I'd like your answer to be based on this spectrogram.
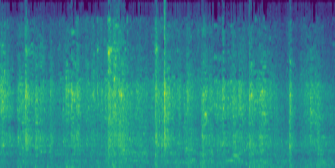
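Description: Pakistan Express passenger train rolling into Faisalabad railway station, a steady broadband rumble of carriages with repeated clickety-clack wheel hits on the rails, close and loud, with a voice speaking briefly over the noise.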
